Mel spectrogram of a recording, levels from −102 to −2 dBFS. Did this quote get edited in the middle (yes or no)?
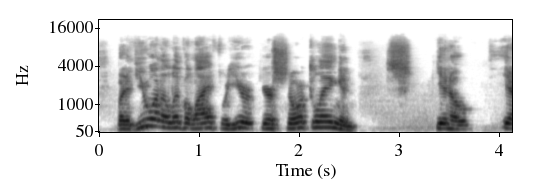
no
